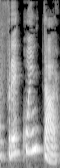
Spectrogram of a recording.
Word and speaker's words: frequentar: Então, por exemplo, a palavra frequentar, como era, aí com trema na letra U deixou de ter o trema. Frequentar. Note que eu, pronuncio, eu pronuncio da mesma maneira.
